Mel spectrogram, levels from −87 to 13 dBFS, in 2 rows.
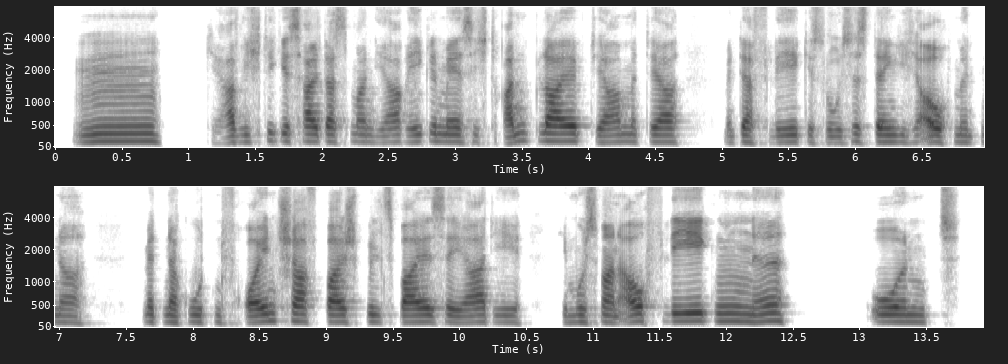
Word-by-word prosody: Hm, 155 +2 0 0.3
ja, 130 +4 -5
wichtig 160 +3 -11
ist 155 0 -4
halt, 155 0 +3
dass 150 +1 -1
man, 150 -1 -6
ja, 140 +2 -4
regelmäßig 150 -1 -4
dran 155 +7 -2
bleibt, 160 -1 +5
ja, 140 +1 0
mit 150 -1 -10
der 145 -1 +1 0.3
mit 135 - -17
der 145 - +3
Pflege. 145 0 -5
So 135 0 -9
ist 130 +3 -11
es, 155 0 -6
denke 145 0 +1
ich, 140 +1 -11
auch 145 0 +3
mit 140 -1 -10
'ner 135 -3 -6 0.4
mit 145 -1 -5
'ner 140 -2 0
guten 140 0 -7
Freundschaft 155 +2 +2
beispielsweise, 145 0 +3
ja. 135 +2 +1
Die 140 -1 -9 0.3
die 140 - -12
muss 145 +1 -4
man 145 -2 +3
auch 150 +2 +4
pflegen, 160 0 +2
ne? 165 +3 +1 0.6
Und, 145 -1 -1
145 Hz, 170 wpm, -22 LUFS, 140-155 Hz, 0.6 s, bleibt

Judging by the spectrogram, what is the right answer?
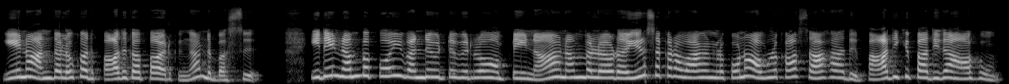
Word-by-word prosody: ஏன்னா, 340 +2 +4
அந்த 295 +3 -1
அளவுக்கு 305 +4 -1
அது 275 - -6
பாதுகாப்பா 285 +2 +1
இருக்குங்க. 225 0 -10
அந்த 315 -6 -2
பஸ்ஸு. 205 +2 -8 0.7
இதே 375 +5 +6
நம்ப 395 +3 +1
போய் 390 +2 0
வந்து 320 +2 +2
விட்டு 330 +1 -4
விடுறோம் 310 0 -1
அப்படின்னா, 270 -5 -1 0.2
நம்பளோட 320 -2 +1 0.2
இருசக்கர 410 0 -2
வாகனங்கள்ல 310 -1 -1
போனா 335 +5 0
அவ்ளோ 320 +3 -3
காசு 355 -1 -3
ஆகாது. 310 -6 -5 0.2
பாதிக்கு 325 +8 +2
பாதி 300 -3 +1
தான் 290 -3 +3
ஆகும். 260 -6 -9
310 Hz, 155 wpm, -20 LUFS, 280-335 Hz, 0.7 s, இதே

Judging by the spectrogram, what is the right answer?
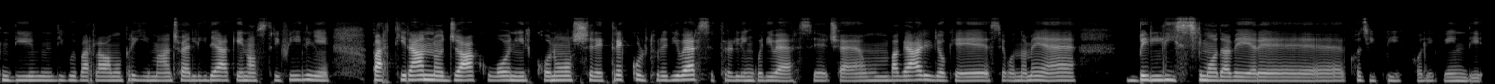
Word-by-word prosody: di, 190 -1 -1
mhmm 190 -1 -2
di 190 0 -7
cui 195 0 -3
parlavamo 185 -1 -1
prima, 185 -3 -3
cioè, 190 +1 -1
l'idea 190 +1 +1
che - - -10
i - - 0
nostri 185 +1 -3
figli 210 0 -1 0.4
partiranno 210 0 +5
già 200 +2 +5
con 195 0 -1
il 185 0 -3
conoscere 195 -1 0
3 220 -1 0
culture 210 -2 -3
diverse 205 +2 +3
e - - -24
3 190 - -7
lingue 180 -1 -3
diverse, 175 0 -3
cioè 175 - -3
è - - -2
un 180 +1 -4
bagaglio 195 0 +3
che, 175 0 0
secondo 180 -1 -6
me, 185 -1 0
è - - -9 0.5
bellissimo 200 0 +2
da 185 -1 +1
avere 170 -1 -2
così 180 -2 -8
piccoli, 170 -1 -11
quindi 165 -2 -6
185 Hz, 150 wpm, -26 LUFS, 180-195 Hz, 0.5 s, partiranno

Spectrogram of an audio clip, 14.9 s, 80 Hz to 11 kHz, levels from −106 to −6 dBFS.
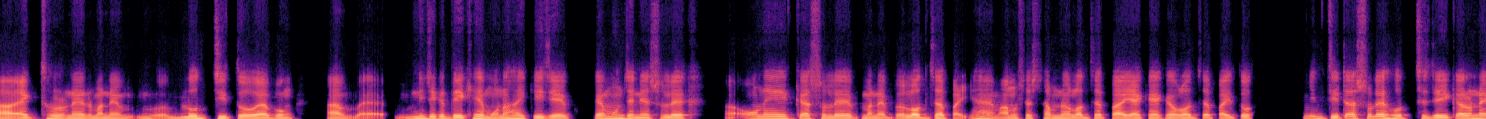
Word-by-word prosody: আ - - +1 0.2
একধরনের 130 0 -1
মানে 125 0 0
অব 140 +2 -7
অ 70 - -4
লজ্জিত 140 -2 +2 0.3
এবং 120 +2 0 0.5
আব 125 0 +1 0.2
অ্যা - - -5 0.5
নিজেকে 155 +1 +2
দেখে 140 +5 +3 0.2
মনে 130 +2 0
হয় 140 0 +3
কী 155 - +2
যে 125 - +3 0.4
কেমন 160 +1 +2
জানি 120 -4 +2
আসলে 120 0 0 0.5
আ - - -7 0.2
অনেক 175 -2 +1 0.2
আসলে 140 -1 -1 0.3
মানে 130 0 -1
ব - - -28 0.2
লজ্জা 125 0 +4
পাই, - - -3
হ্যাঁ? 165 -3 -1
মানুষের 130 +2 -2
সামনেও 135 -1 0
লজ্জা 125 +1 0
পাই। 125 -1 +3
একা-একাও 130 +1 -1
লজ্জা 120 +1 0
পাই। 120 -1 +1
তো 135 - +2 0.9
যেটা 155 +3 +1
আসলে 175 +1 0 0.2
হচ্ছে 150 -3 -3
যেই 140 0 +4
কারণে 145 +1 +3
135 Hz, 155 wpm, -23 LUFS, 125-150 Hz, 0.9 s, লজ্জা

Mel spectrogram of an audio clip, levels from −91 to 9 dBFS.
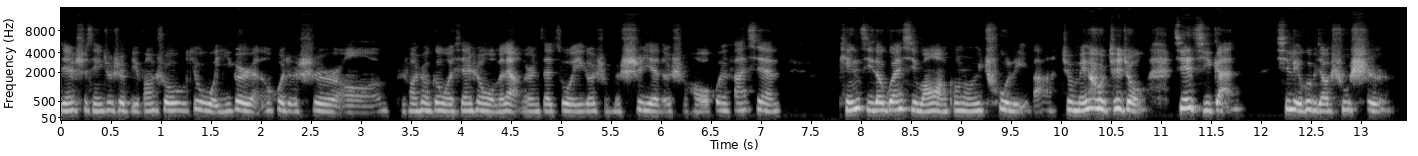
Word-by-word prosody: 件 220 - -1
事 225 +1 -7
情， 205 -2 -3
就 225 - -5
是 220 0 0
比 205 -1 -8
方 210 +2 -6
说 220 -2 +1
就 240 +3 -2
我 205 - +1
一 190 +3 -7
个 240 -1 +5
人 210 +2 -1
或 225 0 -1
者 205 -1 -6
是 200 -5 -2
呃， 175 +2 -14 0.2
比 195 - -18
方 205 0 -5
说 220 -2 0
跟 220 0 0
我 200 - -2
先 210 +2 -3
生， 220 -2 -2
我 190 - -1
们 190 - -5
两 205 0 -1
个 - - -13
人 195 0 -6
在 200 -1 -4
做 195 +1 -1
一 195 +1 -5
个 205 0 -4
什 195 - -14
么 200 +1 -11
事 235 +3 0
业 200 -2 +1
的 195 - -10
时 195 - -8
候， 190 0 -8
会 220 -2 -5
发 220 +2 -6
现， 215 -3 -3 0.6
平 245 +3 +5
级 235 -5 -2
的 225 -1 +6
关 240 +2 +4
系 245 -3 0
往 200 +1 +1
往 200 -2 0
更 220 +1 -2
容 205 +1 -1
易 - - -1
处 235 +2 0
理 200 -2 -2
吧。 - - -11 0.2
就 245 - +1
没 220 0 +4
有 270 +1 +8
这 255 +2 +4
种 245 +1 +4 0.3
阶 280 0 +6
级 260 -6 -2
感， 255 +4 -1 0.3
心 255 -2 +2
里 220 - +7
会 250 - +2
比 225 - -1
较 210 - +2
舒 235 +3 -4
适。 225 +1 +1
215 Hz, 315 characters per minute, -21 LUFS, 200-230 Hz, 0.6 s, 有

